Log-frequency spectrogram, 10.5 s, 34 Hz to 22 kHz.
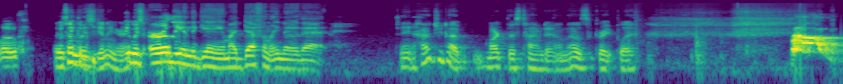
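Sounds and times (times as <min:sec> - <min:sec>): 
speech: 0:00.0 - 0:04.2, 0:05.0 - 0:08.9
dog barking: 0:09.9 - 0:10.5.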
